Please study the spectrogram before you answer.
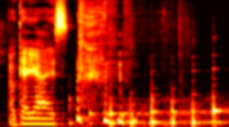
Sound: laughs

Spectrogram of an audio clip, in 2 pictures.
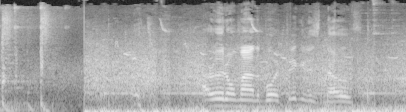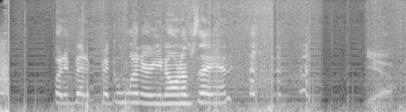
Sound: laughs

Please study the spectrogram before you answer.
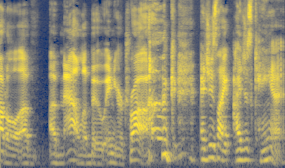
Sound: laughs

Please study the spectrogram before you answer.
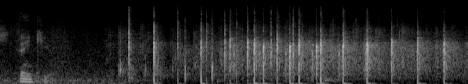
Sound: audience applauds

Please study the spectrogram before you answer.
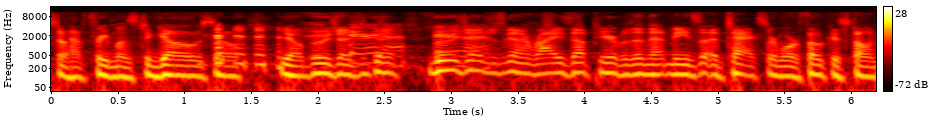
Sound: chuckling

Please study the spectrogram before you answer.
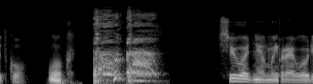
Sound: cough

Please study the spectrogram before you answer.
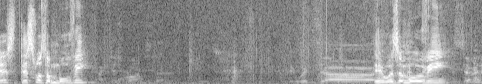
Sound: audience talking

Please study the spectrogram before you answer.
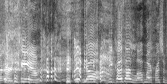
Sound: all laughing

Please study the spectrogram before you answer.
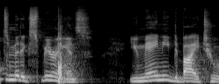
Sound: thud

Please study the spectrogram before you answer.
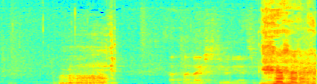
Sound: laughter

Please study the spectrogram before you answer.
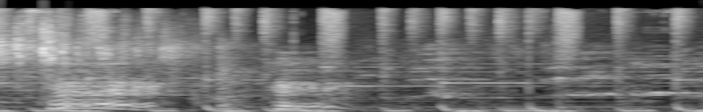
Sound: growling

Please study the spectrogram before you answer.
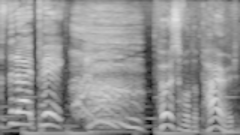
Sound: gasp!

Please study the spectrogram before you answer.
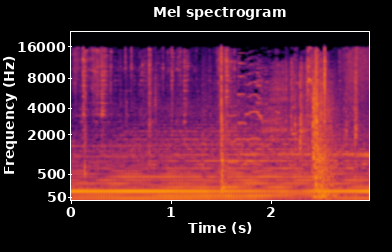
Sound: door closes

